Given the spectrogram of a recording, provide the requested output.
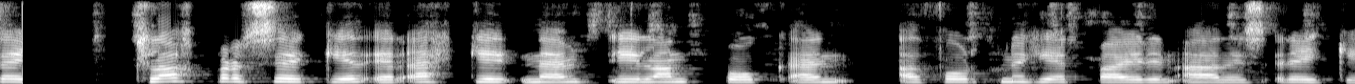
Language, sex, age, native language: Icelandic, female, 30-39, Icelandic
